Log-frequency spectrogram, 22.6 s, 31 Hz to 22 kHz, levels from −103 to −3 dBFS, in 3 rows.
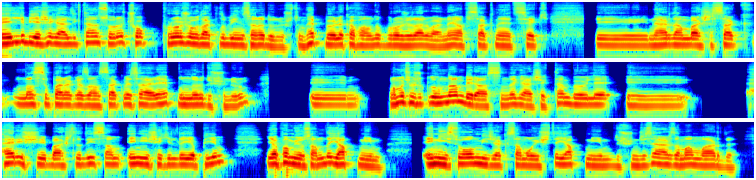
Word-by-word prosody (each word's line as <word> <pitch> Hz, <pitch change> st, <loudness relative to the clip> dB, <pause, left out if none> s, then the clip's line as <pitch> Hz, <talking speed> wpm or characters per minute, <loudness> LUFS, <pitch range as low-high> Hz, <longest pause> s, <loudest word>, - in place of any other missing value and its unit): belli 195 Hz, +5 st, +5 dB
bir 190 Hz, -, +1 dB
yaşa 175 Hz, +1 st, +5 dB
geldikten 170 Hz, +3 st, +1 dB
sonra 190 Hz, 0 st, -1 dB
çok 190 Hz, -1 st, -4 dB
proje 185 Hz, +1 st, +3 dB
odaklı 165 Hz, -1 st, +1 dB
bir 160 Hz, -, +1 dB
insana 150 Hz, 0 st, +1 dB
dönüştüm. 130 Hz, +2 st, -6 dB
Hep, 185 Hz, -1 st, -1 dB
böyle, 155 Hz, 0 st, +4 dB
kafamda 150 Hz, -1 st, -1 dB
projeler 145 Hz, 0 st, +2 dB
var. 130 Hz, -2 st, -1 dB
"Ne 145 Hz, -, -2 dB
yapsak, 145 Hz, -1 st, -2 dB
ne 145 Hz, -2 st, 0 dB
etsek, 140 Hz, +1 st, -4 dB, 0.4 s
iii, 145 Hz, -1 st, -3 dB
nereden 155 Hz, +1 st, +1 dB
başlasak, 150 Hz, +1 st, 0 dB
nasıl 165 Hz, -1 st, -2 dB
para 155 Hz, -1 st, +2 dB
kazansak?" 150 Hz, 0 st, -1 dB
vs. 160 Hz, +1 st, -1 dB
hep 170 Hz, +3 st, +2 dB
bunları 155 Hz, -1 st, +1 dB
düşünürüm. 140 Hz, +9 st, -7 dB, 0.5 s
Emm, 150 Hz, -1 st, -4 dB, 0.3 s
ama 185 Hz, +6 st, +3 dB
çocukluğumdan 190 Hz, +3 st, +2 dB
beri 150 Hz, -4 st, +5 dB
aslında 135 Hz, +4 st, -2 dB
gerçekten, 150 Hz, +4 st, -2 dB
böyle, 155 Hz, -1 st, 0 dB
eee, 140 Hz, -1 st, -7 dB, 0.6 s
her 185 Hz, +1 st, +3 dB
işi 160 Hz, -3 st, -1 dB
başladıysam 160 Hz, +2 st, -1 dB
en 170 Hz, +1 st, +3 dB
iyi 165 Hz, -, +2 dB
şekilde 155 Hz, 0 st, -2 dB
yapayım, 160 Hz, +7 st, +1 dB, 0.4 s
yapamıyorsam 165 Hz, -3 st, +4 dB
da 185 Hz, -, +3 dB
yapmayayım. 155 Hz, -7 st, 0 dB, 0.4 s
En 165 Hz, +2 st, +4 dB
iyisi 160 Hz, +1 st, +2 dB
olmayacaksam 150 Hz, -4 st, +1 dB
o 140 Hz, -, +2 dB
işte, 140 Hz, +4 st, -5 dB
yapmayayım 150 Hz, -4 st, -2 dB
düşüncesi 145 Hz, +5 st, -4 dB
her 165 Hz, -2 st, +3 dB
zaman 150 Hz, 0 st, 0 dB
vardı. 130 Hz, -5 st, -1 dB
155 Hz, 155 wpm, -20 LUFS, 145-170 Hz, 0.6 s, belli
